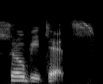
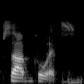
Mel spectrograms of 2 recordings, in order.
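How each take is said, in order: First: The name is said as 'Sobe Tits'. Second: The name is said with a 'ko-witz' middle. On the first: The speaker calls it wrong. "my personal favorite is Sobe Tits" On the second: The speaker calls it right. "Yep, Sobkowitz"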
